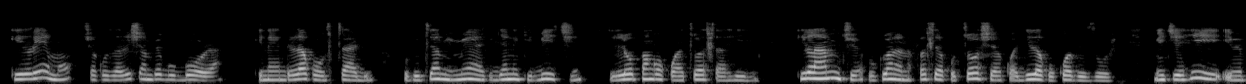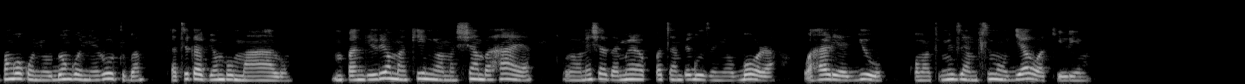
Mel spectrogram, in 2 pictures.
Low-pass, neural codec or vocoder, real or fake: 7.2 kHz; none; real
